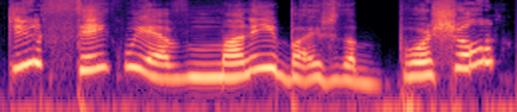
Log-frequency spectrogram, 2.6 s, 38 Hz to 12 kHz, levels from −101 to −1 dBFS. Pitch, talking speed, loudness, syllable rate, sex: 285 Hz, 210 wpm, -15 LUFS, 4.5 syllables/s, female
